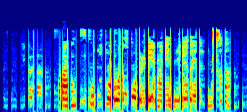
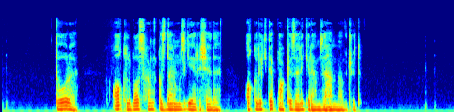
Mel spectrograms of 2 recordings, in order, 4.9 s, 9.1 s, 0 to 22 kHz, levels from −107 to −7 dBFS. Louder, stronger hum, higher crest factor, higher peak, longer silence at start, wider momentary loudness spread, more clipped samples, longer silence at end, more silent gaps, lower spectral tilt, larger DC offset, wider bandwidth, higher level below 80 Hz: first, -19 LUFS vs -29 LUFS; neither; about the same, 20 dB vs 22 dB; first, 0 dBFS vs -8 dBFS; second, 0.55 s vs 1.1 s; first, 16 LU vs 9 LU; neither; second, 0.35 s vs 1.9 s; first, 1.01-1.07 s vs none; second, -2.5 dB/octave vs -6.5 dB/octave; neither; second, 7.8 kHz vs 11 kHz; second, -54 dBFS vs -42 dBFS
